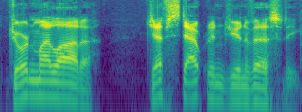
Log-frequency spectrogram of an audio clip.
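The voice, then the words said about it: Put-on Australian-style accent. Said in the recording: “Don't know that my accent worked ... I thought I was co-hosting the show with Russell Crowe for a minute there”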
